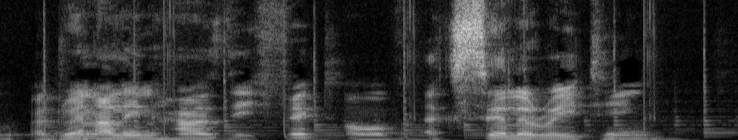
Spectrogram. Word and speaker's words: adrenaline: we consider the options adrenaline in orthography it is stressed on the capital letters there and in transcription correspondingly on the second syllable so adrenaline not adrenaline by the way this is not so adrenaline second syllable all right so adrenaline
